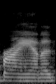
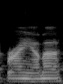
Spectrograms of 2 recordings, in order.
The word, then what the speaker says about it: Briana: next sure so I'm Briana here as rhymes with Diana Briana that's helpful um and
